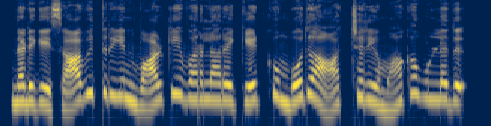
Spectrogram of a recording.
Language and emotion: Tamil, surprised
